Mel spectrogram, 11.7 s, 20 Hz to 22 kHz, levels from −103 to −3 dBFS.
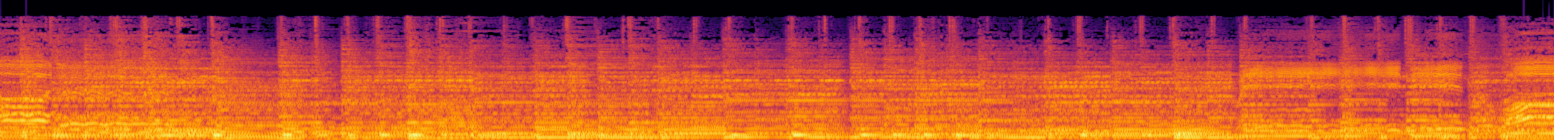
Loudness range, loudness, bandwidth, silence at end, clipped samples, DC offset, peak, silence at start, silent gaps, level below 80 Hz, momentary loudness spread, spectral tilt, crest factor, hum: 1 LU; -15 LUFS; 14 kHz; 0 s; under 0.1%; under 0.1%; 0 dBFS; 0 s; none; -34 dBFS; 3 LU; -6 dB/octave; 14 dB; none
